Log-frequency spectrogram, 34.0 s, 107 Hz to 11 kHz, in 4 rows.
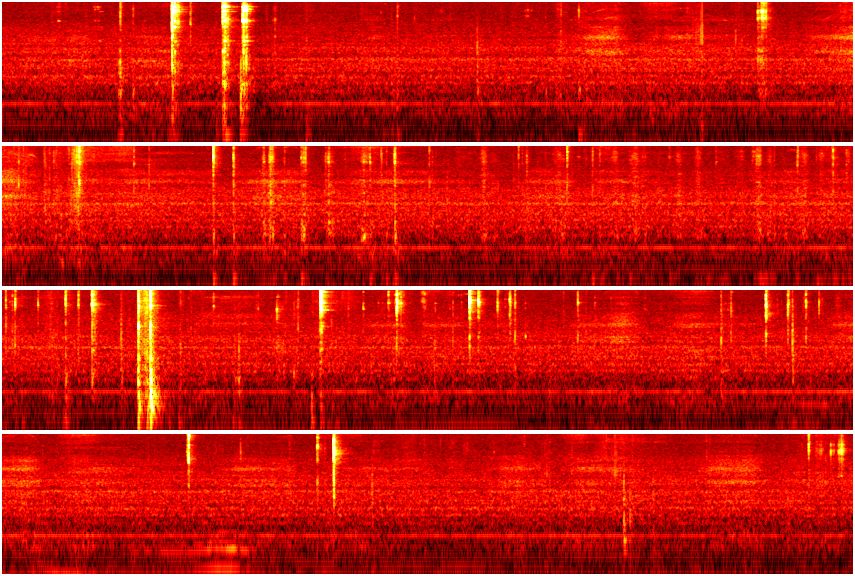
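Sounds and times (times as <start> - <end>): metal knife parts clicking: 19.8 - 22.2.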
